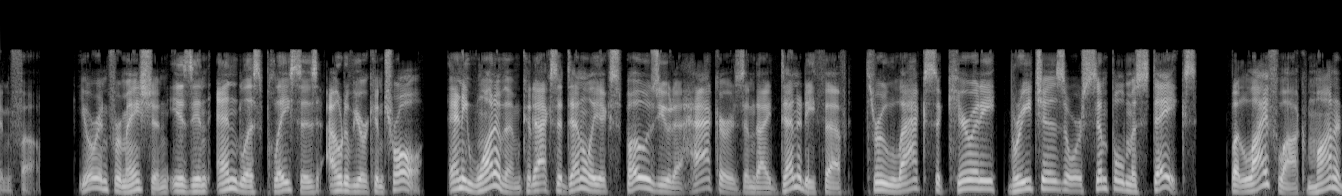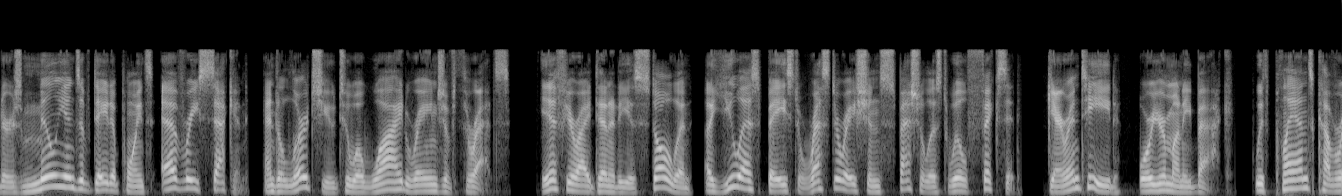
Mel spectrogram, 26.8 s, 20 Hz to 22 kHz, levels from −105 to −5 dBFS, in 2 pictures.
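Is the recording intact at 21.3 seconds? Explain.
No: at 21.32 s, concealed Bluetooth headset packet loss patches about 7.5 ms with a copy of the preceding waveform. It's nearly hidden, without the silent gap of a plain dropout.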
